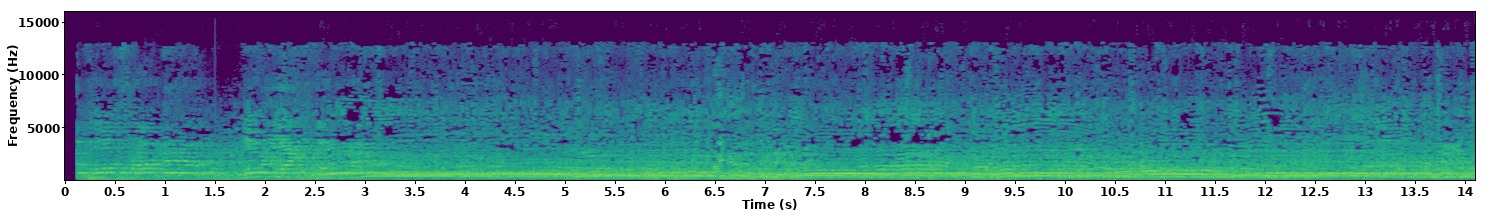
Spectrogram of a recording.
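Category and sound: crowd, crowd booing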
